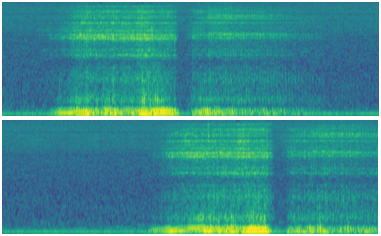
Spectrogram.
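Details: Cocker Spaniel dog sleeping after a heavy weekend of walks: deep, rattling breaths in two long episodes about five seconds apart. Snoring.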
